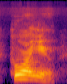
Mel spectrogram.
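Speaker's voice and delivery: loud, sharp question; shouted demand. Pretend. Character confronting a stranger, loud demand. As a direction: bark it at a stranger.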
